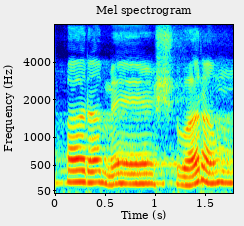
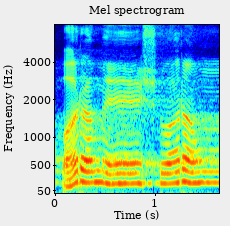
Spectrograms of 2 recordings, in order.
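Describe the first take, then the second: No difference in how they are said.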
